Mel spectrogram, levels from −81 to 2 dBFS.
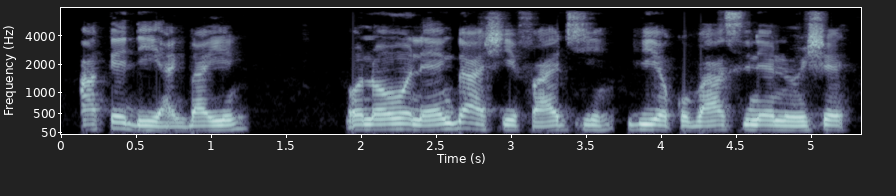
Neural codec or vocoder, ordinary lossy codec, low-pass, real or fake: none; AAC, 48 kbps; 7.2 kHz; real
